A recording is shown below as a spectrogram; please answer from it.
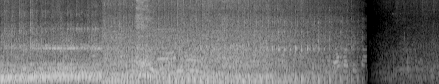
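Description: Busy market ambience: a vehicle engine running steadily under people's voices. It fades out to near silence about five seconds in.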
